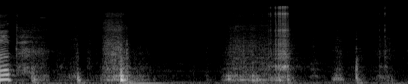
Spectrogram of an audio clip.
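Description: Hands shifting the Can-Am Commander's factory plastic windshield against the plastic dash, giving two short scraping rubs, about a second in and again past the two-second mark.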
